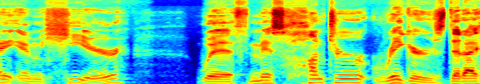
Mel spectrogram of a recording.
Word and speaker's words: Rittgers: I am here with Miss Hunter Rittgers. Did I say that right? Rittgers. Rittgers. Enunciate the T's.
